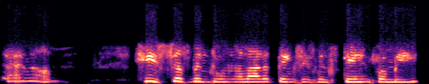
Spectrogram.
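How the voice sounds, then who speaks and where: A middle-aged woman with a hoarse, failing voice, a caller giving an emotional personal account in distress. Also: high voice, steady tone, fairly quick, no room sound. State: losing her voice, distressed. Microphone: phone call. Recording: tinny, narrow phone-line sound.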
